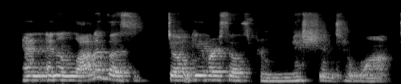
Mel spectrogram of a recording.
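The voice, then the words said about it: Emotional voice. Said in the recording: “I see you got a little emotional there... It went a little deep.”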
